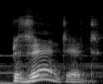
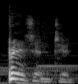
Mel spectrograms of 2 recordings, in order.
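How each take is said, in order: First: The stress is on the second syllable. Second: The stress is on the first syllable. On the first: The speaker calls it right. "but presented. Verb has accent on the second syllable" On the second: The speaker calls it wrong. "not presented"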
